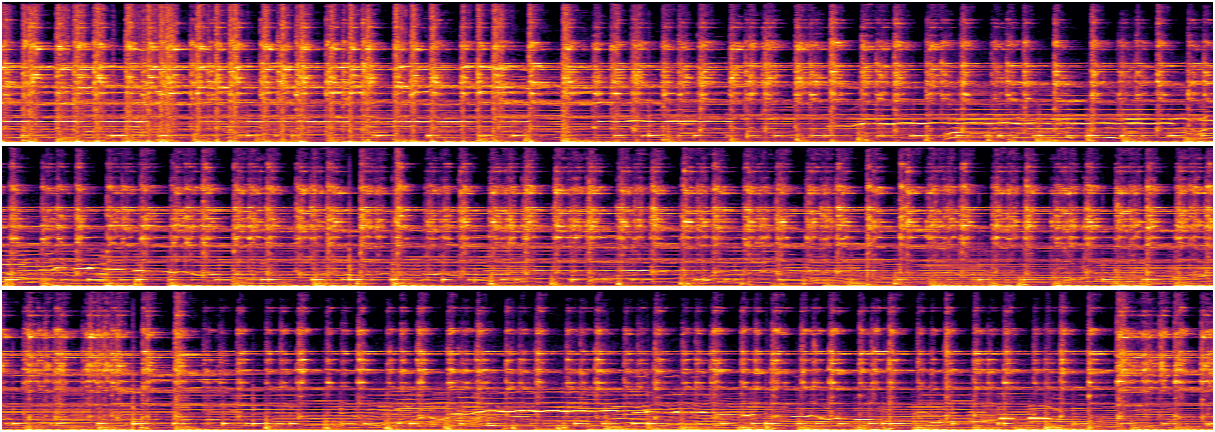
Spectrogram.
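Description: Kirtan ensemble playing: a hand drum beating a fast, dense rhythm under clashing hand cymbals, with a steady held note and a melody line rising and falling above.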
